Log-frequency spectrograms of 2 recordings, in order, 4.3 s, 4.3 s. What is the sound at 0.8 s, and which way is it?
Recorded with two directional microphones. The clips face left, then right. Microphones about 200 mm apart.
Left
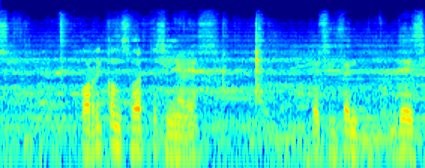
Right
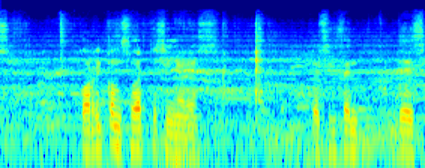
Speech, 15° right (ahead or behind).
